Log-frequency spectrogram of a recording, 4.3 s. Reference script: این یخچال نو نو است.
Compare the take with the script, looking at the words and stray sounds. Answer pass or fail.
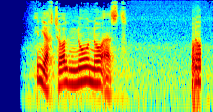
fail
